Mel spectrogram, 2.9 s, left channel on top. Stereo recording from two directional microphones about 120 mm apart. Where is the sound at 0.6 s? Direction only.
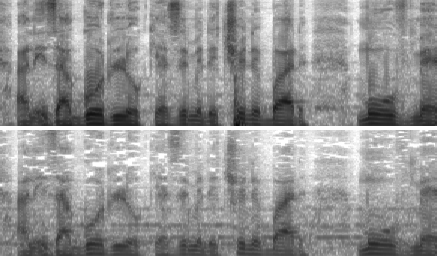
45° left (ahead or behind).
